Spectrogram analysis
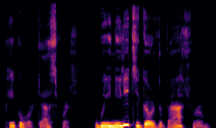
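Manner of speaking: ordinary delivery, nothing marked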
